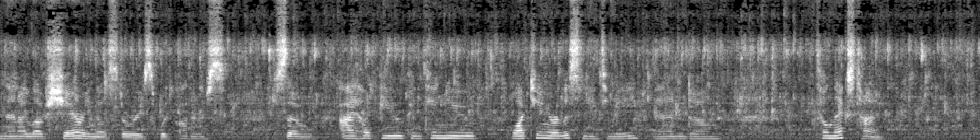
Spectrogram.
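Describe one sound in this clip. A woman speaks calmly and close up to a microphone.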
